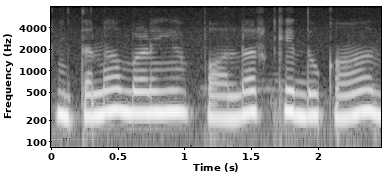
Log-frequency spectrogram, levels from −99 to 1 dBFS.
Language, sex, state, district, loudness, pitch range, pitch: Maithili, female, Bihar, Samastipur, -12 LUFS, 235-260 Hz, 250 Hz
